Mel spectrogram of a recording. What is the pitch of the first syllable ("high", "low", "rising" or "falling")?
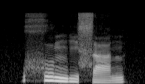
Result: falling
